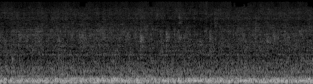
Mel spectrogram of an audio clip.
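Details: Baxi Combi 133 HE Plus boiler after replacing diverter valve and actuator motor, running hot water: steady low burner roar, gentle water flow, no banging or kettling; heating flow pipe now stays cold as it should, repair successful.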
